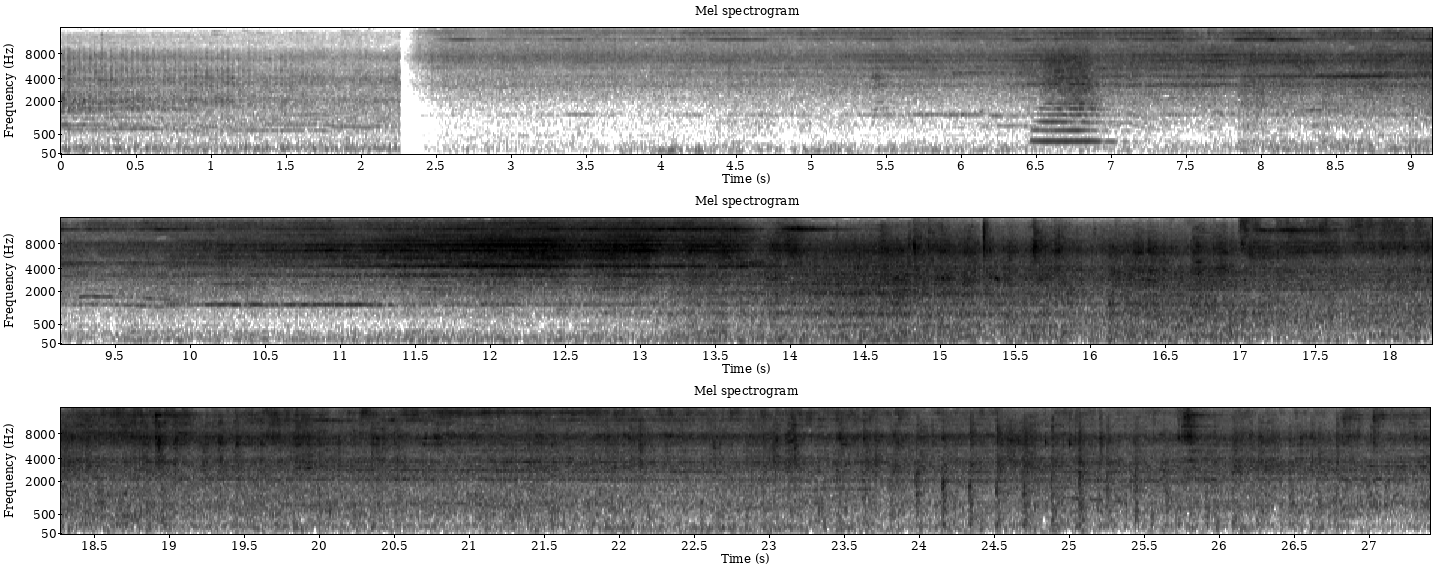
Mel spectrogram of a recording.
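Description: A passenger train rolls away, then the sound cuts to a double-headed train with two diesel-electric locomotives approaching. About seven seconds in it gives one short horn blast, and it grows louder as it nears. Its passenger cars clatter past close by, the wheels clacking over the rail joints.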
